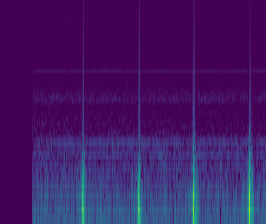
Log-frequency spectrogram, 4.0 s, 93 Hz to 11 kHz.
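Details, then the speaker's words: Korotkoff sounds during cuff blood pressure measurement, in a practical teaching demonstration: four soft, regular tapping thumps at about 71 per minute. "recuerda que debes de conocer y escuchar y aprender a poder interpretar los cinco ruidos de korotkov"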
